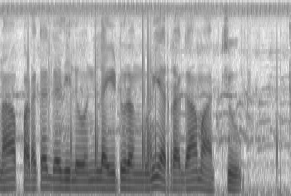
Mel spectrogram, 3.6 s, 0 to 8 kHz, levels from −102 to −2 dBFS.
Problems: constant background noise, continuous background conversations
